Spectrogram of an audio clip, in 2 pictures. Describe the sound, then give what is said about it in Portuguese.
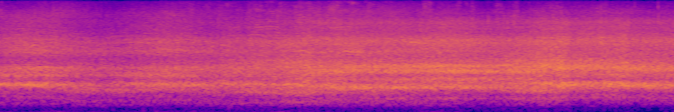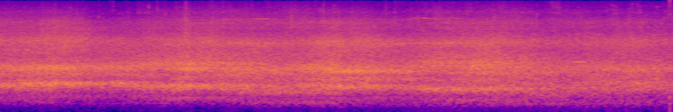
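A large crowd of Arsenal fans at Tottenham's stadium on White Hart Lane chants together in a dense, steady roar that stays loud and unbroken for about thirteen seconds, with no single voice standing out. “E a torcida do Arsenal responde”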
